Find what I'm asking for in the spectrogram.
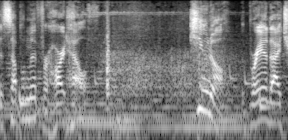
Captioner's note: skateboard wheels roaring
